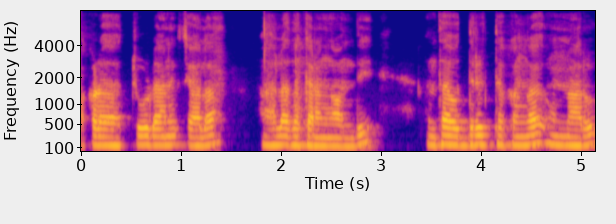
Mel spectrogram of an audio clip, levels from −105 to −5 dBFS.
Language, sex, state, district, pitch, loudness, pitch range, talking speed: Telugu, male, Andhra Pradesh, Anantapur, 140 Hz, -23 LUFS, 135-145 Hz, 95 wpm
